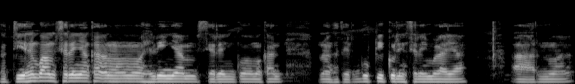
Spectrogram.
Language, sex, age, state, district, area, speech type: Santali, male, 45-60, Odisha, Mayurbhanj, rural, spontaneous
